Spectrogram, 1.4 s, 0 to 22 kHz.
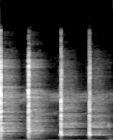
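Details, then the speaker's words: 1971 Ford Mustang 351 Cleveland 4V, sat many years, valve covers off while the engine is turned over: crisp sharp taps about every third of a second, no dull thud, so these valves are closing and seating properly. "probably a good idea to pull the valve covers off and check that the valves, you know, all sound like you can hear them closing."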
